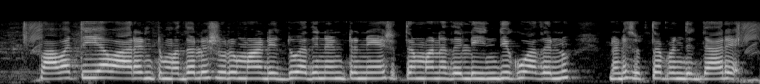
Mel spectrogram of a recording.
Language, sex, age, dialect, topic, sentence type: Kannada, female, 18-24, Central, banking, statement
